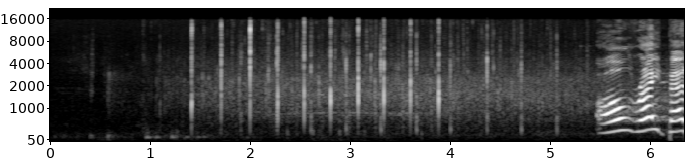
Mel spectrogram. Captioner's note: applause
